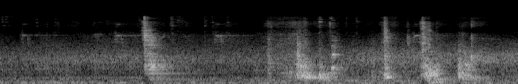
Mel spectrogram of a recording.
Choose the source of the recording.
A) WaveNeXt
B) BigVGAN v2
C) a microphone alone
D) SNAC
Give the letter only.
C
